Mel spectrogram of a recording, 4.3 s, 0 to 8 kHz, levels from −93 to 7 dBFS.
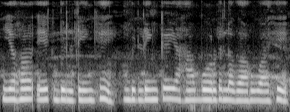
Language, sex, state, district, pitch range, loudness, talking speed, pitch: Hindi, female, Odisha, Khordha, 220-235 Hz, -14 LUFS, 150 wpm, 230 Hz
